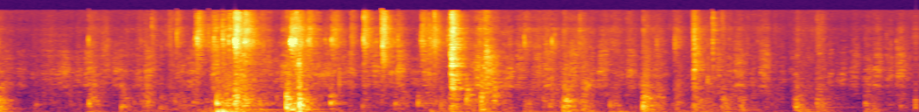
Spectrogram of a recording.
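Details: French Bulldog versus a balloon: quiet breathing first, then a burst of loud snorts and grunts with heavy thumps, followed by repeated short puffing breaths and scuffles.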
